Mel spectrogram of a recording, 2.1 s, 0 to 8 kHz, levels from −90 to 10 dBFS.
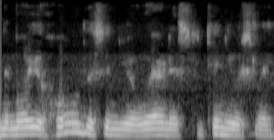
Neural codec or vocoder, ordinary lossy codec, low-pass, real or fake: none; MP3, 48 kbps; 7.2 kHz; real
